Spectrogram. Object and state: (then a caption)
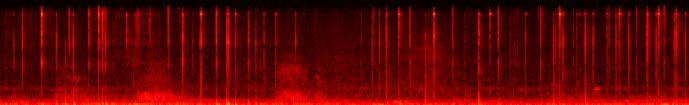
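Glass dropper bottle. A small hollow glass cosmetic dropper bottle with a white dropper cap and liquid inside is held in both hands and tapped and scratched with long manicured nails. Quick, crisp, bright ticks and clicks patter steadily throughout, with short, soft scratching swells and a low background rumble underneath. Each tap dies away almost instantly.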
